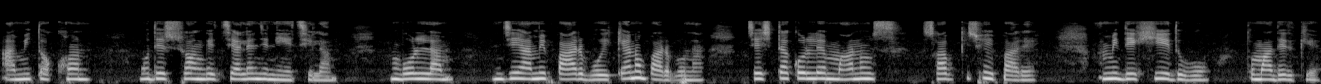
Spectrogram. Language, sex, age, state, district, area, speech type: Bengali, female, 45-60, West Bengal, Purba Medinipur, rural, spontaneous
